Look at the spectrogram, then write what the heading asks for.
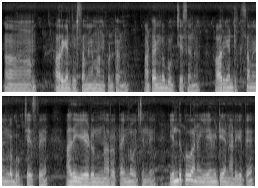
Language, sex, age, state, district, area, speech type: Telugu, male, 30-45, Andhra Pradesh, Nellore, urban, spontaneous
